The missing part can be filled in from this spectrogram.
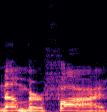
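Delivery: robotic, mechanical radio announcer voice. Recalling a radio top-five countdown, the speaker mimics it: robotic radio countdown voice. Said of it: "I ought to talk like that".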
